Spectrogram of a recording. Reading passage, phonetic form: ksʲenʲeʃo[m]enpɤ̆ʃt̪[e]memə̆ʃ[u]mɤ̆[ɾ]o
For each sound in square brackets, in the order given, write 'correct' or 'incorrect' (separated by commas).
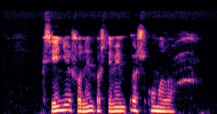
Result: incorrect, correct, correct, incorrect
